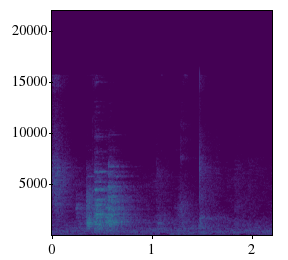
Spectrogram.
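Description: Tableware at a meal: plates and cutlery clink, with a short scraping sound about half a second in, and single clicks at the start and near the middle.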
